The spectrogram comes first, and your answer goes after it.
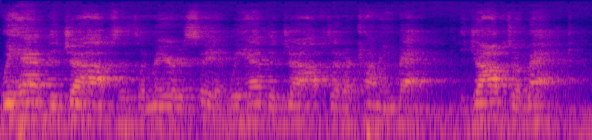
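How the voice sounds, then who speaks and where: A man with an American accent talks at a moderate pace and medium pitch, his intonation fairly even, over noticeable background noise and audible room echo. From US Midwest, Decatur, Illinois. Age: 70s. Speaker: city council member. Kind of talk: candidate forum answer.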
